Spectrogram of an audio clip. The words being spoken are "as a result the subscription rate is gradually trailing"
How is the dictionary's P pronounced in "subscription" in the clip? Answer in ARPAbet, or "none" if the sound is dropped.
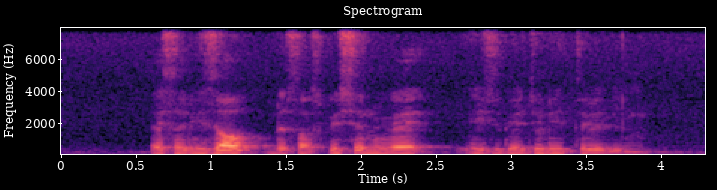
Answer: none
